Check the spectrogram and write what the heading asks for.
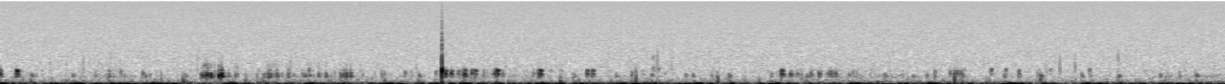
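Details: A person holds a stethoscope on various parts of their own belly. Irregular gurgling and bubbling rumbles with brief sharper pops are heard: ordinary bowel sounds.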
